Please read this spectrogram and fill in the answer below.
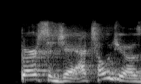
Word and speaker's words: Bercegeay: Today, we are sitting here with Hannah Bercegeay. Did I pronounce that right, Hannah? No, it's Bercegeay. Bercegeay.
